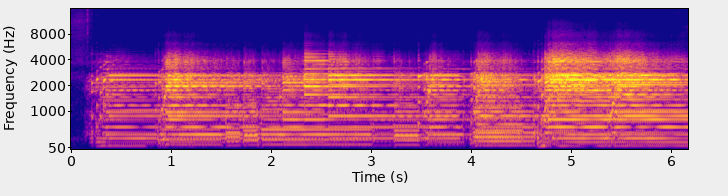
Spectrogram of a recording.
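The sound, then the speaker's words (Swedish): A distorted electric guitar strums sustained chords for about six seconds, loud, with thick buzzing harmonics and a slight chorus shimmer, changing chords a few times with no talking. “Och alltså den kommer fram mer med, med dist, det är ja.”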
